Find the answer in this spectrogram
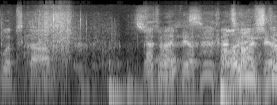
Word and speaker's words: Lipscomb: Lips Cobb. Cobb. So the M is The M silent. is not in the the B. alphabet. The M is silent. Not the B.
